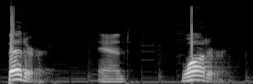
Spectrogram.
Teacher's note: the T sound in better and water has vowel sounds on both sides of the T, and both are stressed on the first syllable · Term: flap T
